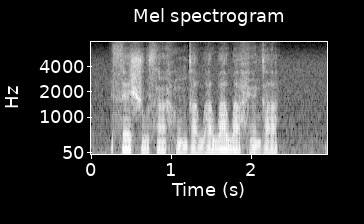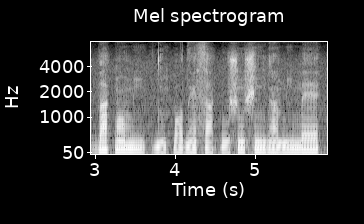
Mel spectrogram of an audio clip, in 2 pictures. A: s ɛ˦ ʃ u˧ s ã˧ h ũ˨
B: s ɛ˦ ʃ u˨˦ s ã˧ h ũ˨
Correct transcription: A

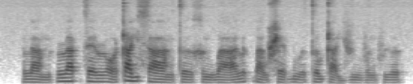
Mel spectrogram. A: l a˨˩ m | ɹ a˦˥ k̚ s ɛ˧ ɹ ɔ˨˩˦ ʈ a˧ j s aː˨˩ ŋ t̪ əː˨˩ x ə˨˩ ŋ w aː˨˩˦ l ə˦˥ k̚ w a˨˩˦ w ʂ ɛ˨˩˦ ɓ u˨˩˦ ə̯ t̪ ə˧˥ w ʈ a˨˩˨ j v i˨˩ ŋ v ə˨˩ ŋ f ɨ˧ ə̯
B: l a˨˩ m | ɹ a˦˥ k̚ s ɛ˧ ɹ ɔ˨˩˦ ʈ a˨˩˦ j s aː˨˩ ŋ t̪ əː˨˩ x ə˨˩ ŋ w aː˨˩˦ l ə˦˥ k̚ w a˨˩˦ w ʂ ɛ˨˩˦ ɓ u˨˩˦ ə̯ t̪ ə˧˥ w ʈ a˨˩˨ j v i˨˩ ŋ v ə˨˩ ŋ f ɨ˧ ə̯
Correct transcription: A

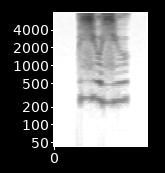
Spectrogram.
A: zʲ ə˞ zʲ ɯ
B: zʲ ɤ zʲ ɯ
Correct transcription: B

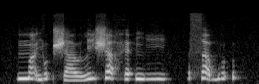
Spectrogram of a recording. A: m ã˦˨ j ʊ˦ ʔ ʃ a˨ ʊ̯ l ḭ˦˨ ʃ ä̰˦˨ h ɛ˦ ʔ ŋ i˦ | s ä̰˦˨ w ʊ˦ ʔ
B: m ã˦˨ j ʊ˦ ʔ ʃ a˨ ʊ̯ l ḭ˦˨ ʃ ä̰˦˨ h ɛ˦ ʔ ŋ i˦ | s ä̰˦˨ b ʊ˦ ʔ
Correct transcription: B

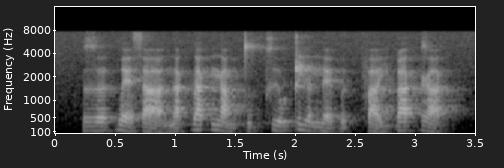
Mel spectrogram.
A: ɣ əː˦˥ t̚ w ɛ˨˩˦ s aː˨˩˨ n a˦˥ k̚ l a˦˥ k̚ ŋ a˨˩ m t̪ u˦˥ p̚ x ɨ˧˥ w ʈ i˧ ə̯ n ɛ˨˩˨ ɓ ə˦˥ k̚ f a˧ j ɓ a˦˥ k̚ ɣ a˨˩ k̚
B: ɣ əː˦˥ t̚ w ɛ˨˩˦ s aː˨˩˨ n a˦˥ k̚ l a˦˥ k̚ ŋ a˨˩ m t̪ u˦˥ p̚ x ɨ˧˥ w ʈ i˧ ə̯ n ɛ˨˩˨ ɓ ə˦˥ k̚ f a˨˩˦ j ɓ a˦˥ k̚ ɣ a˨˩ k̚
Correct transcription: B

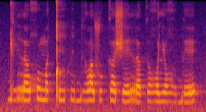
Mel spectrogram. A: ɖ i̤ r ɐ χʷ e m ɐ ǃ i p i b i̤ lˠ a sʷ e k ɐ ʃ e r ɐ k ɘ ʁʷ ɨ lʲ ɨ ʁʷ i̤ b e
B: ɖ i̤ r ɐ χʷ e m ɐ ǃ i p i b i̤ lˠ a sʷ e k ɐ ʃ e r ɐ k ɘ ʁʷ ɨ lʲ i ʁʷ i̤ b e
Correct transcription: A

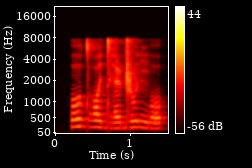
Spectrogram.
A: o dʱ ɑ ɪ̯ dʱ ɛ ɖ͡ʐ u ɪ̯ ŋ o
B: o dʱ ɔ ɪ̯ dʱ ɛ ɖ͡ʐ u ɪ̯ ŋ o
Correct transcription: B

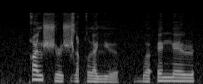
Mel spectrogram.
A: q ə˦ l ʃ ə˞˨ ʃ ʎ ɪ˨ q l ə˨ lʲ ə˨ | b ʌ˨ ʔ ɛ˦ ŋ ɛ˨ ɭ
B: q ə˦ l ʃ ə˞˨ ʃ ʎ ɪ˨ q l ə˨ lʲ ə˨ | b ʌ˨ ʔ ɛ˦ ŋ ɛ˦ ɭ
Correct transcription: B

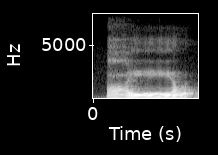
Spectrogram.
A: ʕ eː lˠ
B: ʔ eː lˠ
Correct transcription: A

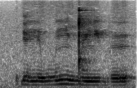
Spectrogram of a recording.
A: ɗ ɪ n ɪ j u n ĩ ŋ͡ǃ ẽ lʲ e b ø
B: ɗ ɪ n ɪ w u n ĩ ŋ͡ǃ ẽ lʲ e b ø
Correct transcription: B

